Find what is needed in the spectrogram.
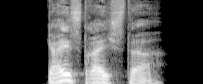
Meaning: inflection of geistreich: 1. strong/mixed nominative masculine singular superlative degree 2. strong genitive/dative feminine singular superlative degree 3. strong genitive plural superlative degree
- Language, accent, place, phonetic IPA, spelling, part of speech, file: German, Germany, Berlin, [ˈɡaɪ̯stˌʁaɪ̯çstɐ], geistreichster, adjective, De-geistreichster.ogg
